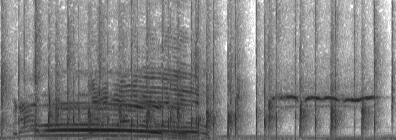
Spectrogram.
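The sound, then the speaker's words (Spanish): Cheering voices and clapping for a child speaking with Santa on a Christmas show. A loud burst of whoops and claps thins into scattered claps and voices. “Un aplauso.”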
